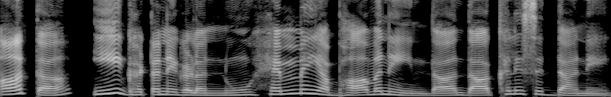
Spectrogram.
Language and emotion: Kannada, neutral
